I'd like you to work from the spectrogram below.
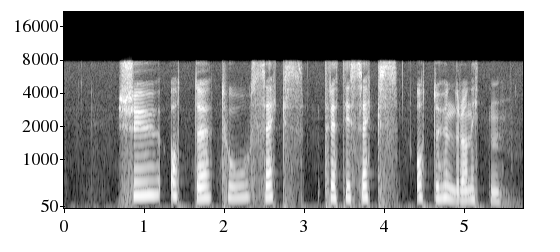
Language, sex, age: Norwegian, female, 33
